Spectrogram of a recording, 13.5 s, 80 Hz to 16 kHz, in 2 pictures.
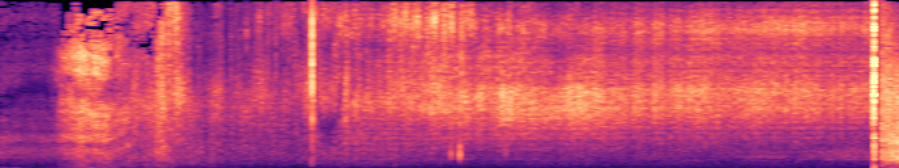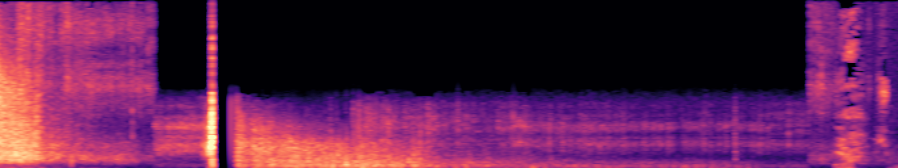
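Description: A DumBum Black Edition PB120D firecracker goes off outdoors with a couple of sharp, loud bangs that rise above steady background noise and are followed by a lingering hiss and crackle.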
